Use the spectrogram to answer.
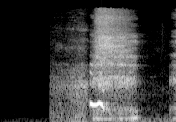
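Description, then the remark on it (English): A single sneeze: a short breathy intake swells into a loud, hissing burst that trails off into a softer exhale, with no talking. “God bless you”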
